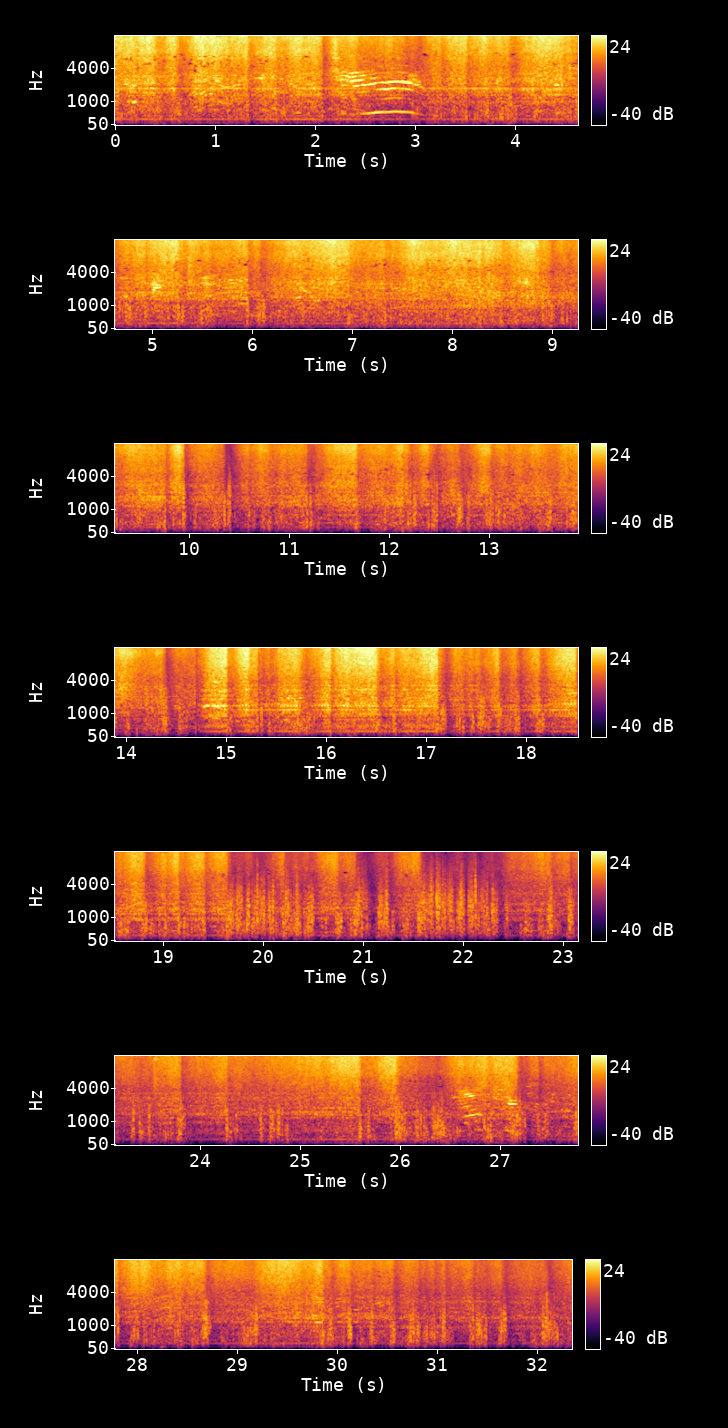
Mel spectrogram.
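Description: Outboard-powered motorboat running at speed: a steady engine drone under the rush of wind and water, with wind buffeting the microphone.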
